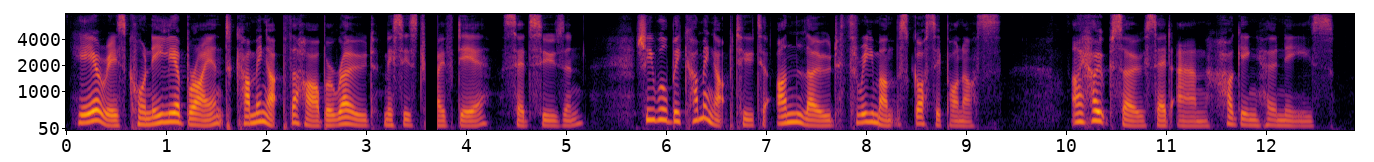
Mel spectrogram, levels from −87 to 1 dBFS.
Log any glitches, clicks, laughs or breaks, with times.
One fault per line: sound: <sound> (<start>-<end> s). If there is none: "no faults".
sound: dropout (3.6-3.7 s)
